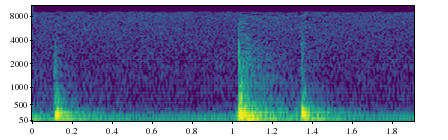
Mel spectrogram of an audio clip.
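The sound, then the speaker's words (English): Clangs on a door: three dull, low-pitched knocks, one alone and then, after a pause, two close together, each with a short decaying ring. “He hears a clang on the door.”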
